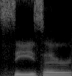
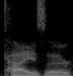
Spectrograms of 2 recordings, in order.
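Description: First: The name begins with a soft S sound. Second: The name begins with a hard K sound. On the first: The speaker calls it wrong. "it's not Caesar" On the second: The speaker calls it right. "They're not actually C's, they're K's"

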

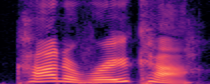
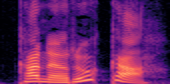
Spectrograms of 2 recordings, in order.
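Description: First: It is said in a plain Australian accent. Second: It is said with an Italian-sounding accent. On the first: The speaker calls it right. "Maybe that's better" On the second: The speaker calls it wrong. "I don't know why I said that in Italian accent"

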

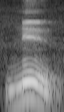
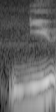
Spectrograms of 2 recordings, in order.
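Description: First: It is said with an American pronunciation. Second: It is said with a British pronunciation. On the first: "In America, they'd say new" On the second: "we say new"

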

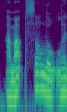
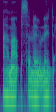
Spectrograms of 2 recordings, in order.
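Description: First: It is said in a put-on Wakefield accent. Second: It is said in the speaker's usual accent.

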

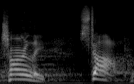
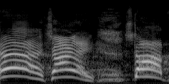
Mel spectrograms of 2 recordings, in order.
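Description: First: It is said in a calm, even tone. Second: It is said in an alarmed, urgent tone.

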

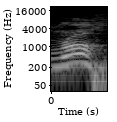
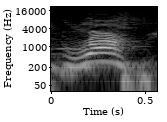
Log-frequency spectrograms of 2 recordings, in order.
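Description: First: The vowel sounds like 'roth'. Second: The vowel sounds like 'rath'. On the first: This is how it is said in this country. "It's Roth in this country" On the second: This is the American way of saying it. "It's an Americanism"

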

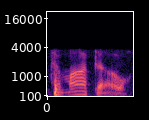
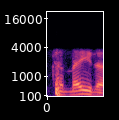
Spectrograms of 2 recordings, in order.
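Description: First: It is said the British way. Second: It is said the American way. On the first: "over in England... they say tomato" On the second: "I say tomato"

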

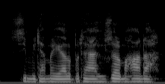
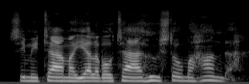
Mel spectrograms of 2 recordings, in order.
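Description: First: It is said more quickly. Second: It is said at a normal speed.

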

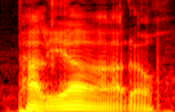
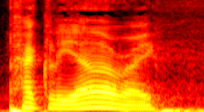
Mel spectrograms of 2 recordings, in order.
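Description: First: The name is said with an Italian accent. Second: The name is said with an English accent.

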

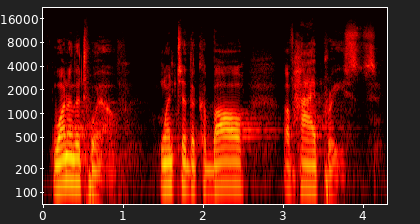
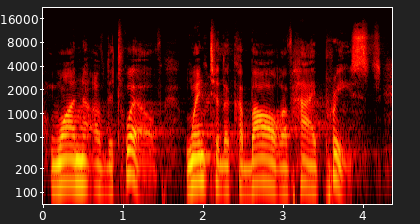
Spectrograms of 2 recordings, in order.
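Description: No difference in how they are said.

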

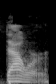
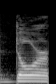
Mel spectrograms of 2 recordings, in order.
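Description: First: It is said the common modern way. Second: It is said the older, original English way. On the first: "what I always pronounce as dour" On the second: "which is the actual original English way of pronouncing"

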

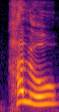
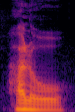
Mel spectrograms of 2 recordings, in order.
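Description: First: It is said with more enthusiasm. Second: It is said flatly, with little enthusiasm.

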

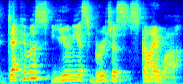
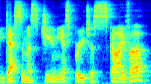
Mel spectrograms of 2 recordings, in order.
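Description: First: The name uses classical Latin pronunciation. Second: The name uses a modernized pronunciation. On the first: "I'm going to do the proper pronunciation" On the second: "If you want to sort of like make it a bit more modern"

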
